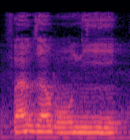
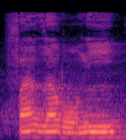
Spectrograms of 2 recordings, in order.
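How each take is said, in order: Both takes have the same delivery.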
